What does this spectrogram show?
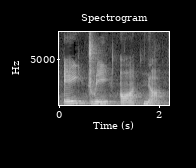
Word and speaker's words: Adriana: Adriana, 4 syllables, Adriana, not Adriana, Audrey Hepburn, none of the above.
